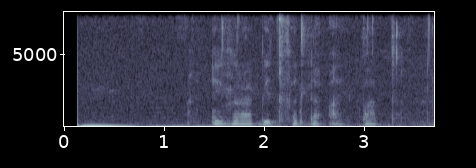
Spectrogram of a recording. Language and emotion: Russian, neutral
